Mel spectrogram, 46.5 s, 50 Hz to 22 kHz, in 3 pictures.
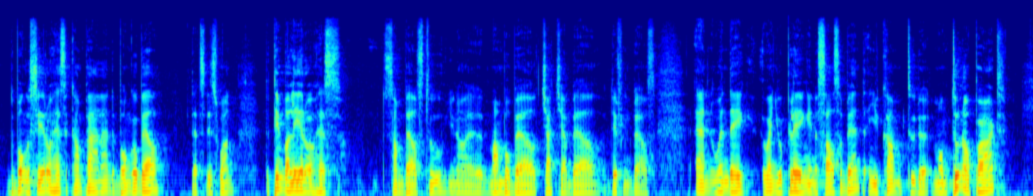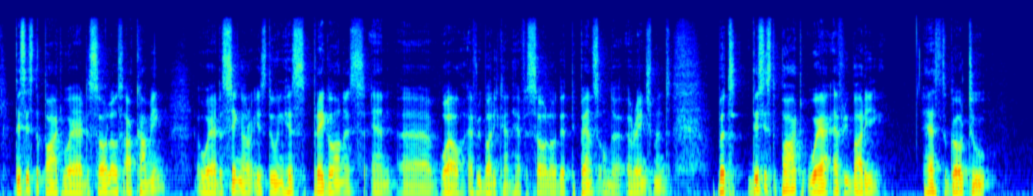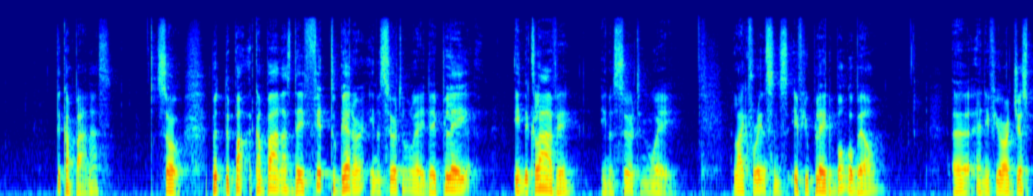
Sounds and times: Speech: 0.1 - 25.6, 26.2 - 30.4, 31.8 - 41.2, 42.0 - 44.3, 45.2 - 46.4.

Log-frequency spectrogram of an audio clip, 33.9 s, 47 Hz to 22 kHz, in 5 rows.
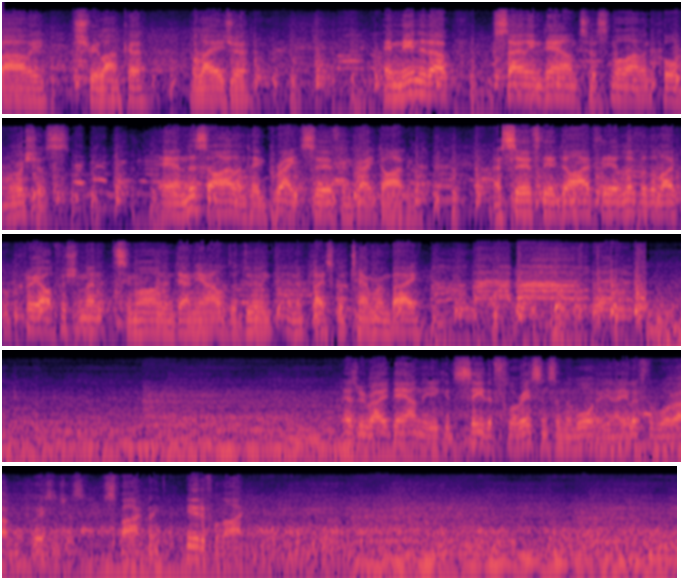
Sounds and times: Speech: 0.0 - 2.5, 3.8 - 7.4, 8.4 - 11.0, 11.7 - 17.8, 23.8 - 29.6
Music: 0.0 - 33.9.

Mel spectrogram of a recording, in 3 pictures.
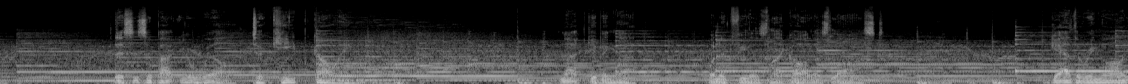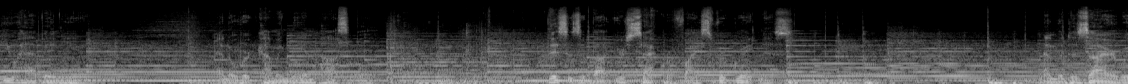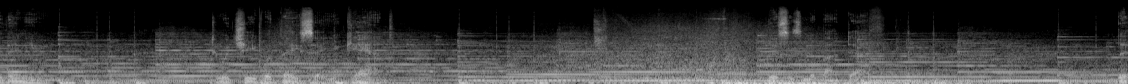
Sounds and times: Music: 0.0 - 33.8
Speech: 1.1 - 3.7, 5.6 - 6.4, 7.1 - 8.8, 10.5 - 12.2, 13.4 - 15.1, 16.8 - 19.2, 21.7 - 23.1, 24.7 - 26.5, 30.2 - 31.4.

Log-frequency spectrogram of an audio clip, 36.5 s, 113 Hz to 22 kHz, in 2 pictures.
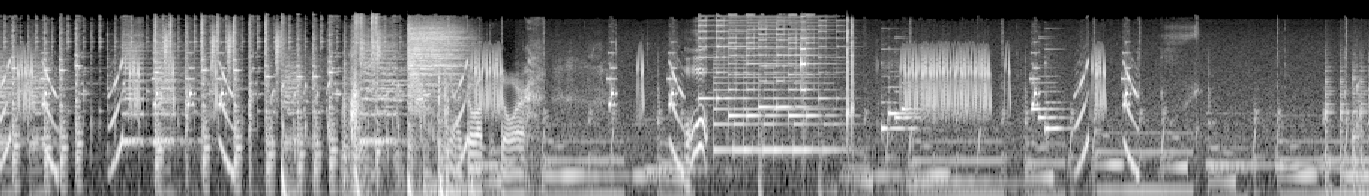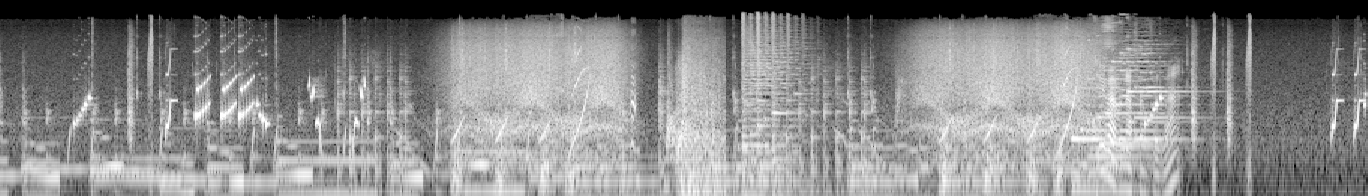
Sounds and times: Music: 0.0 - 31.6, 32.3 - 34.8.

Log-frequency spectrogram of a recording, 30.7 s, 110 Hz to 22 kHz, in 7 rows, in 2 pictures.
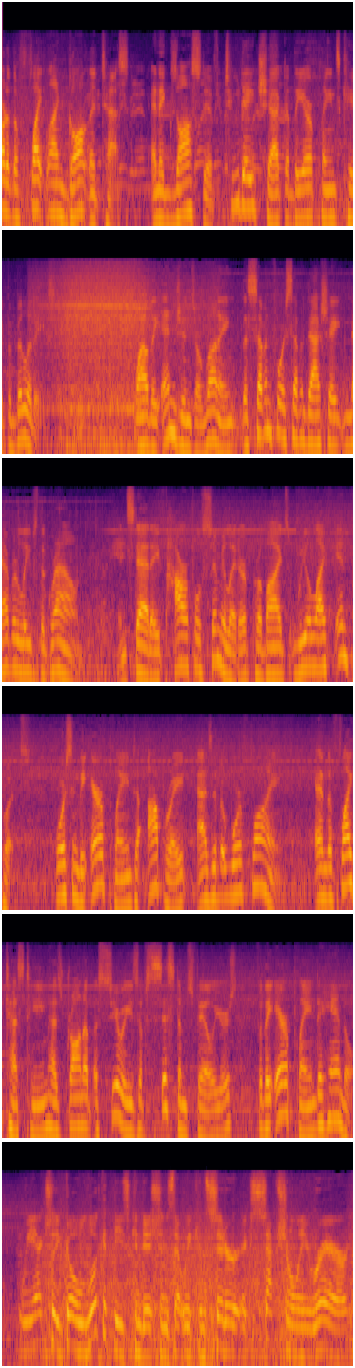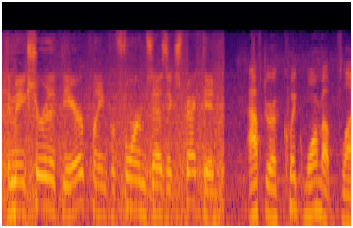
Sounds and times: Speech: 0.0 - 5.0, 6.1 - 30.6.

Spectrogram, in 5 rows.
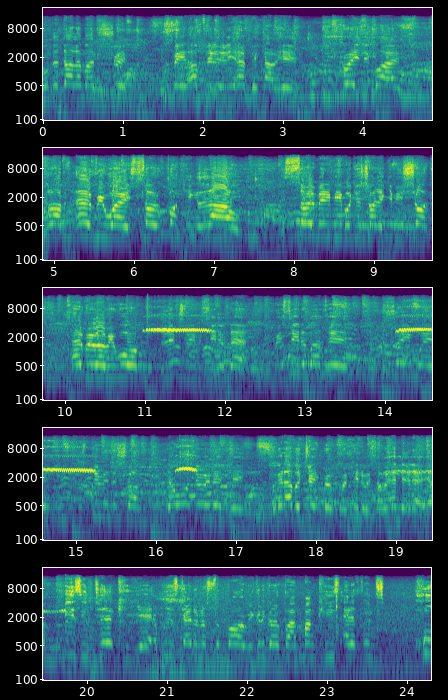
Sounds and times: Music: 0.0 - 24.3
Speech: 0.0 - 24.3.

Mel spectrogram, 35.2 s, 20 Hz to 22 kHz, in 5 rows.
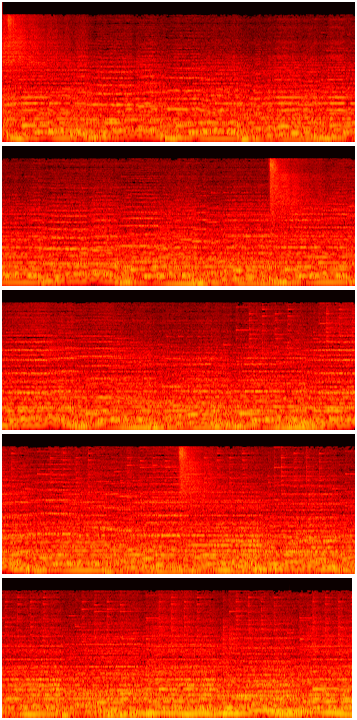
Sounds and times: Soundtrack music: 0.0 - 35.2
Theme music: 0.0 - 35.2.

